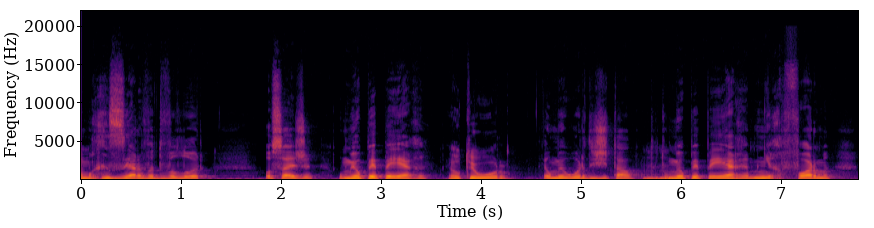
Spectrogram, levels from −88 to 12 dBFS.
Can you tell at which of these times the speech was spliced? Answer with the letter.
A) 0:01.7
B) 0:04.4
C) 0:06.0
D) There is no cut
D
